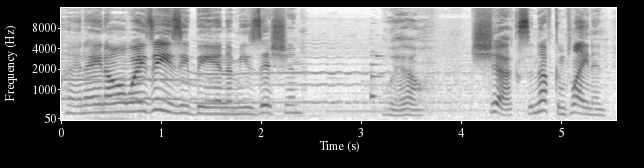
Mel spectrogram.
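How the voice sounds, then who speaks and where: A woman's voice: fairly high pitch, slow pace, music in the background. A woman playing a spirited, tenacious young female rock musician in a video game, with a folksy, colloquial manner. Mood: resilient, upbeat. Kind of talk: video game character dialogue.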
